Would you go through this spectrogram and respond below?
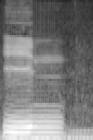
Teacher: Inna satu kalimah, kita jumpa hamzah baris bawah, kita bunyikan dia dengan kadar satu harakat terlebih dahulu, i. Kemudian kita tekan pada makhraj nun yang bersabdu dan kita dengungkan serentak, in. Kita tak mau baca dengan in.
